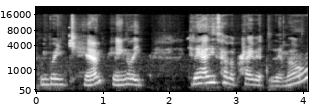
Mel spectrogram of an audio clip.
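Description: With a slightly high, somewhat mellow voice and a touch of roughness, a woman plays a haughty, spoiled rich girl in a role-play skit over gameplay. She speaks at normal speed with lively intonation, snooty and dismissive, saying "like" and "ew" constantly, on a low-quality recording.

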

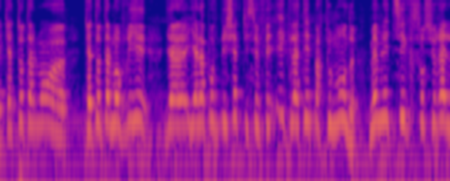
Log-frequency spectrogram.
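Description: A man giving casual, excitable commentary on a video game, chatting to his viewers like friends. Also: very high voice. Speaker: gaming YouTuber.

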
